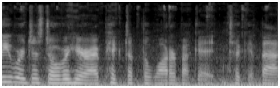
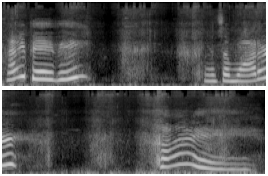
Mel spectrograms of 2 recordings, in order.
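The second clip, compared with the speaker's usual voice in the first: cooing to a scared pet; 11 semitones higher, 3 dB louder than usual. Real, not acted. Greeting a stray sheep.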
